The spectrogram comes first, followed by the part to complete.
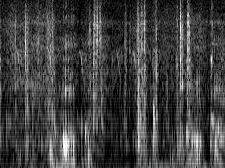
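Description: A rapid run of short animal grunts and squeals, several a second and uneven in loudness.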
